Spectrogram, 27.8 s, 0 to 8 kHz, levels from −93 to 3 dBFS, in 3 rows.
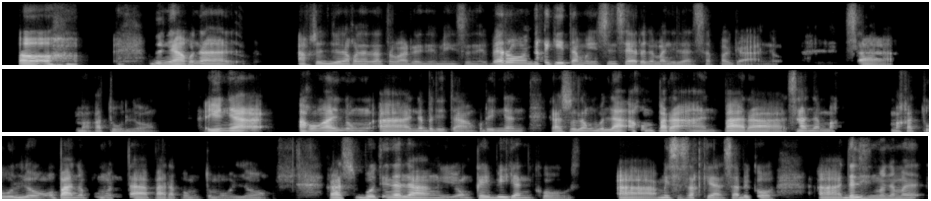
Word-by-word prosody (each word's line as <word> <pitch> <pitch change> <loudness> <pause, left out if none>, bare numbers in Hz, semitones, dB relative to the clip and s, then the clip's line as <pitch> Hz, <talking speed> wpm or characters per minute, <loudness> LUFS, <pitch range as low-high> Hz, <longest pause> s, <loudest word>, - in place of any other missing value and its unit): Oo. 150 -1 +8 1.0
Du'n 150 +1 -5
nga 140 -1 +8
ako 140 - -4
na 130 - +4 0.9
actually 115 -1 -4
du'n 110 -3 -3
ako 100 0 -5
natatawa 100 -1 -6
rin, 95 0 -11
eh, 90 +1 -16
minsan, 90 +1 -15
eh. - - -19
Pero 210 +1 +3
nakikita 170 -5 0
mo 135 -2 -9
yung 120 - -11
sinsero 110 -4 -2
naman 95 -1 -8
nila 90 -1 -10
sa - - -12
pag-aano, - - -11 0.7
sa 85 -1 -5 1.1
Makatulong 80 -1 -12 0.5
ayun 125 +1 +5
nga, 135 0 +8 0.4
ako 115 - +5
nga 125 - +8
nung, 115 -3 -9 0.2
ah, 100 0 +3
nabalitaan 100 -1 -5
ko - - -14
rin 100 +1 -9
'yan 100 0 -5 0.3
kaso 110 - -2
lang 115 0 -4
wala 110 -1 +4
akong 115 +1 -3
paraan 95 -4 +3
para 95 -3 +4
sana 105 -1 +1
ma 100 - -7 0.6
makatulong 110 -6 -5
o - - -8
paano 110 -1 +6
pumunta 95 -1 -2
para 90 0 -1 0.3
tumulong 80 +1 -14 0.6
kas 115 0 +2
buti 130 +2 -3
na 130 - +6
lang 105 -2 +4
'yong 110 +3 -9
kaibigan 105 -1 -1
ko, 85 -1 -12 0.5
ah, 90 -2 +3
may 110 - -3
sasakyan - - -1
sabi - - -3
ko 100 -1 -5 0.5
"dalhin 130 +10 +2
mo 150 - -4
naman" 145 -1 -4
105 Hz, 135 wpm, -28 LUFS, 95-120 Hz, 1.1 s, Oo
